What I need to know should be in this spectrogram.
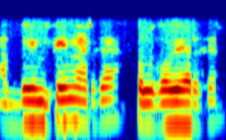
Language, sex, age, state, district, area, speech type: Odia, male, 18-30, Odisha, Mayurbhanj, rural, conversation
